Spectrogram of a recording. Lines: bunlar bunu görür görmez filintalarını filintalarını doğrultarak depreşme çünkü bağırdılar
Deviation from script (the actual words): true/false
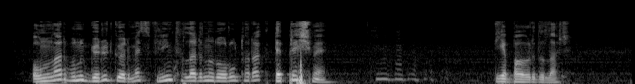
true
